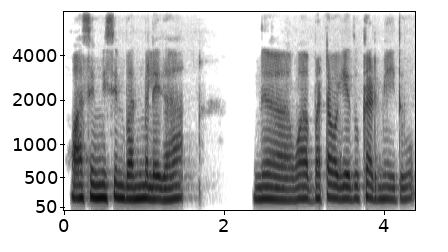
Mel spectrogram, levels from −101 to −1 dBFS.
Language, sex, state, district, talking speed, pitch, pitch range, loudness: Kannada, female, Karnataka, Chamarajanagar, 110 wpm, 180 Hz, 175-190 Hz, -15 LUFS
